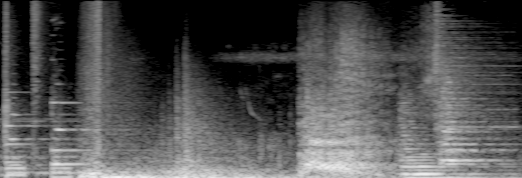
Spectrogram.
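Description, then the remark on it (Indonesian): A lion roars loudly several times, deep rumbling growls rising into harsh, sustained roars across a few seconds, with no talking over it. “Singa menghampirinya dan ingin menjadikan kancil sarapannya.”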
